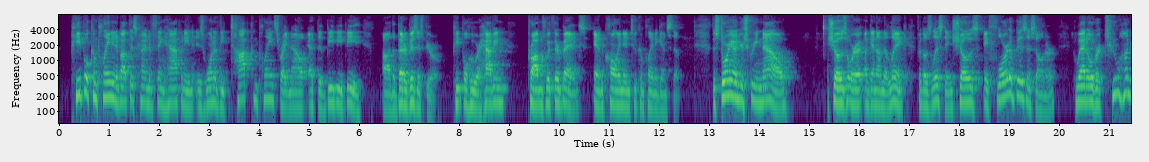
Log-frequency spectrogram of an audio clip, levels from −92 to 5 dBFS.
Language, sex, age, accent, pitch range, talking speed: English, male, 40-59, American, 130-170 Hz, 175 wpm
